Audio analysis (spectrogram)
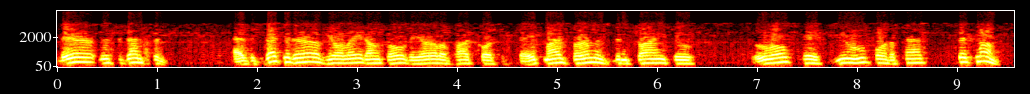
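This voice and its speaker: A man's voice: fairly high pitch, moderate pace, breathy edge. An actor playing an earnest, ordinary husband who narrates his own tale in a 1950s radio drama. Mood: astonished. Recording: muffled, narrow-band 1950s radio recording.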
